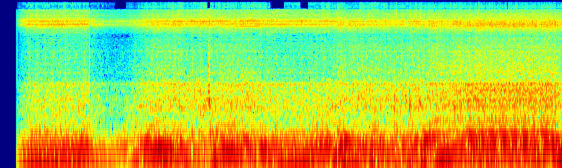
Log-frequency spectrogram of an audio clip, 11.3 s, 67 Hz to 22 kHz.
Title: BMW 745i turbo e23 M106 Big Hesitation problem, misfire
